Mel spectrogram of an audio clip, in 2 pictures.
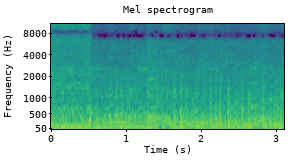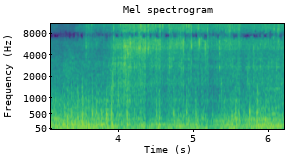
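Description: Kachoris deep-frying in hot oil for a fasting-day snack, a steady broadband sizzling and bubbling hiss that runs continuously throughout, fairly loud and close with no clear talk over it.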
